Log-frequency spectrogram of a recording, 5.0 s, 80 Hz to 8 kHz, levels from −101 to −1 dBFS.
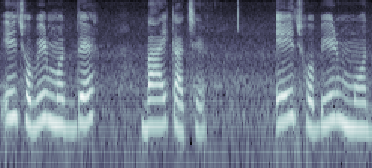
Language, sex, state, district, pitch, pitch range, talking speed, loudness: Bengali, female, Assam, Hailakandi, 270 Hz, 250-295 Hz, 95 wpm, -16 LUFS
